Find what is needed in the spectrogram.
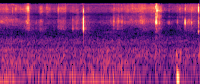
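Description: Quiet handling noise: fingers turning a plastic pen with a cardboard tag, giving a few small clicks and rustles, one about halfway through and a couple more near the end.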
